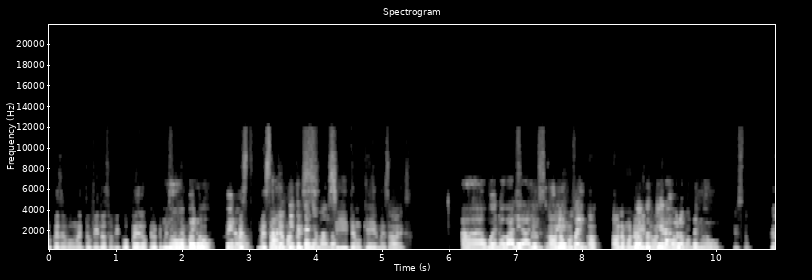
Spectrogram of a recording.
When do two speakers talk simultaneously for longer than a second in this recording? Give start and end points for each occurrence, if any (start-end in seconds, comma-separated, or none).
1.8-4.4, 6.8-8.1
